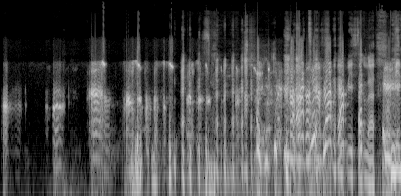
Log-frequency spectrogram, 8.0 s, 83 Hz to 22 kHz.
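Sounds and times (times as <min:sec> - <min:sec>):
voice imitating a little chick cheeping: 0:00.0 - 0:03.6
laughter: 0:02.5 - 0:08.0
speech: 0:05.8 - 0:08.0.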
